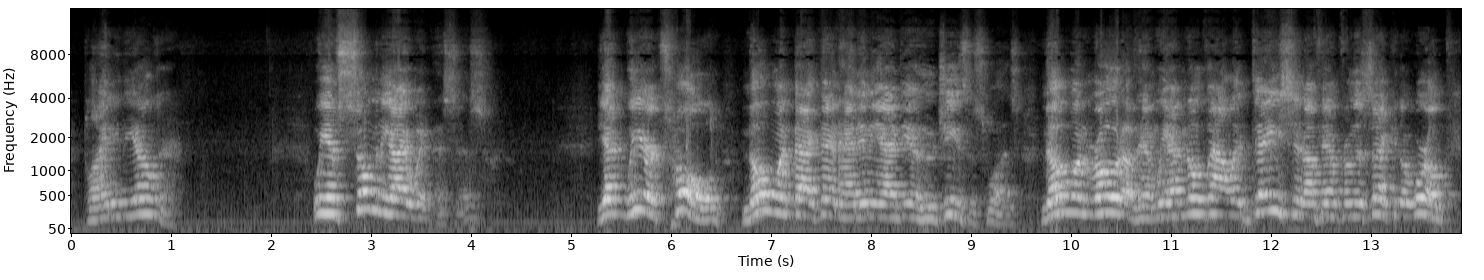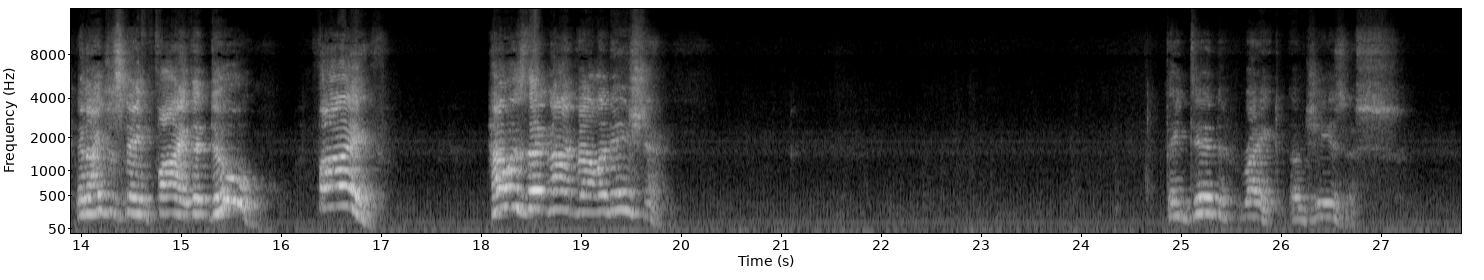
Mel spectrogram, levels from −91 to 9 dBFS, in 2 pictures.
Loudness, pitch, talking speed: -18 LUFS, 190 Hz, 120 wpm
